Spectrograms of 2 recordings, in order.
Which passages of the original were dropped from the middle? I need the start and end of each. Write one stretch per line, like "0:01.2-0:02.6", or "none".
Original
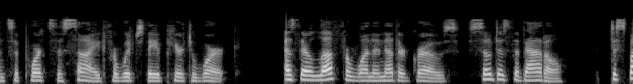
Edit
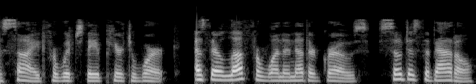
0:02.5-0:02.8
